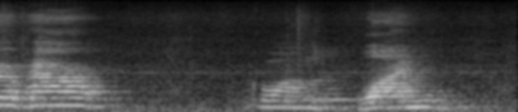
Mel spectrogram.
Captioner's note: voiceover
